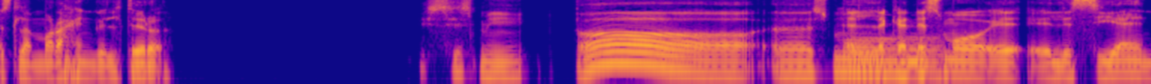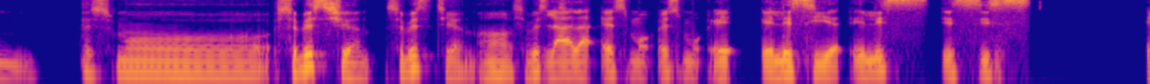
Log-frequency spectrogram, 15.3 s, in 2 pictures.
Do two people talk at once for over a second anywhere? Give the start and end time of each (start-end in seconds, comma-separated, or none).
none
